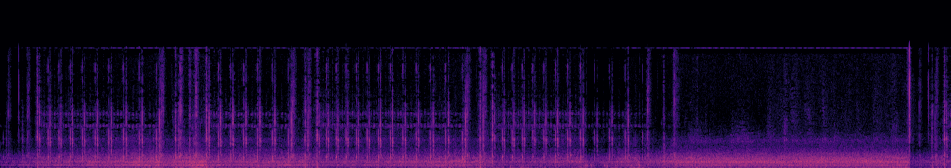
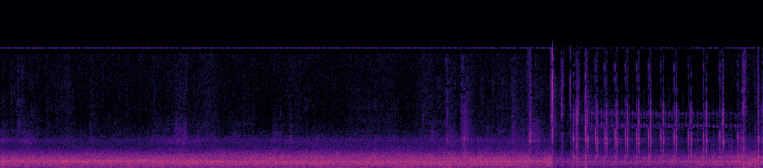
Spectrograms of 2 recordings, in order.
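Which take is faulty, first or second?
second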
